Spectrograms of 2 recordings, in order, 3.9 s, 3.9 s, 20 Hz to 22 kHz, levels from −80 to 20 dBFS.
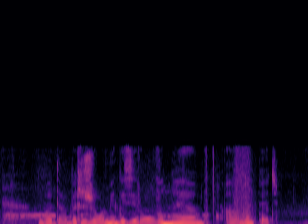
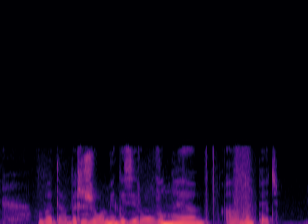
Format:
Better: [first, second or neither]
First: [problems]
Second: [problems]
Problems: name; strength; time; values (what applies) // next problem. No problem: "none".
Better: second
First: background sound (Chicken, rooster); 19 dB below the speech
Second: none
